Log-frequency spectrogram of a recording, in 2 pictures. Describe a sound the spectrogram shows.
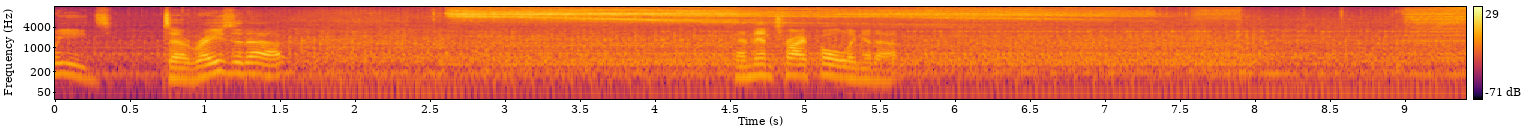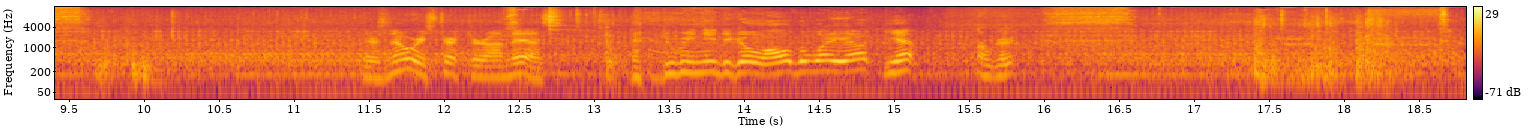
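A tractor engine idles steadily.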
